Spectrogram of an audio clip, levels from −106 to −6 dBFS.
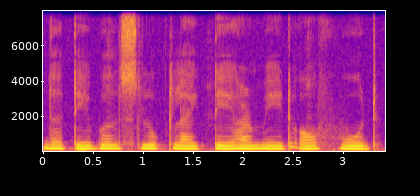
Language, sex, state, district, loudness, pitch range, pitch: English, female, Assam, Kamrup Metropolitan, -13 LUFS, 170-180 Hz, 170 Hz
